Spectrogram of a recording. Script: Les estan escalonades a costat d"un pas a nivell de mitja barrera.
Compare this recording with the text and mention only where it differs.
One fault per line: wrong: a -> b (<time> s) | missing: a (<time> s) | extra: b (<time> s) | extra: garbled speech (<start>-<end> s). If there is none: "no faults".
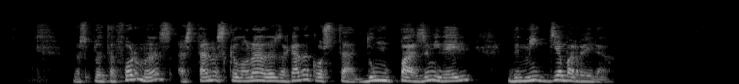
extra: plataformes (0.9 s)
extra: cada (2.9 s)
